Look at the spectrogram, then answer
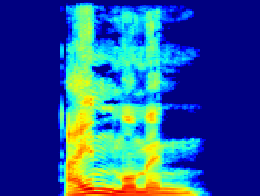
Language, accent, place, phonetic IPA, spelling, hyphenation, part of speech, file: German, Germany, Berlin, [ˈaɪ̯nˌmʊmən], einmummen, ein‧mum‧men, verb, De-einmummen.ogg
- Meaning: to muffle up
